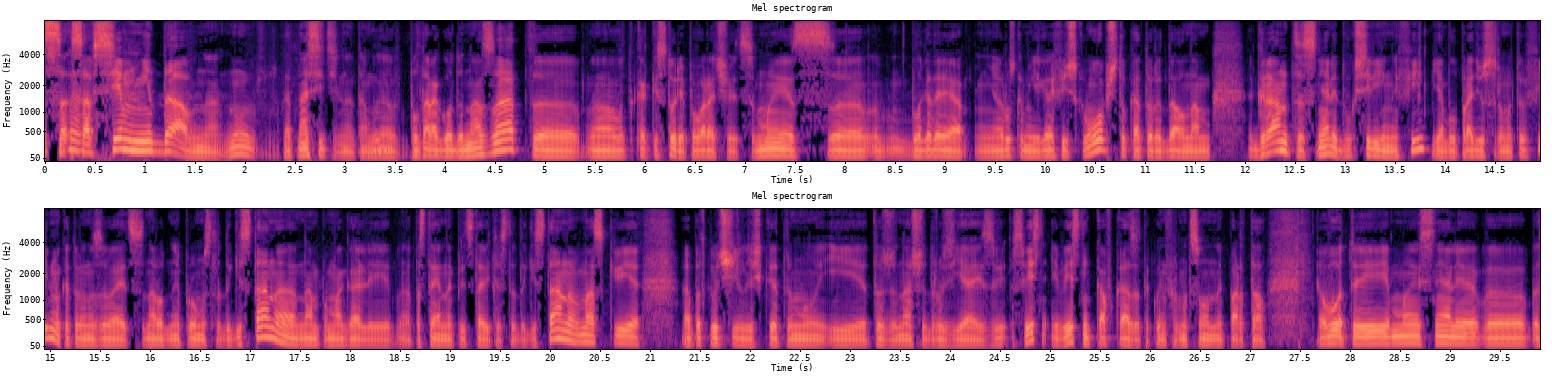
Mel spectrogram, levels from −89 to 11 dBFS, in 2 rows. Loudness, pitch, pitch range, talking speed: -18 LUFS, 80 Hz, 75-95 Hz, 120 wpm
